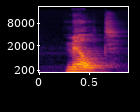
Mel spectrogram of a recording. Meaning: inflection of melden: 1. first-person singular present indicative 2. second-person singular present indicative 3. imperative
- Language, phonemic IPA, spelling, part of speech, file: Dutch, /mɛlt/, meld, verb, Nl-meld.ogg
